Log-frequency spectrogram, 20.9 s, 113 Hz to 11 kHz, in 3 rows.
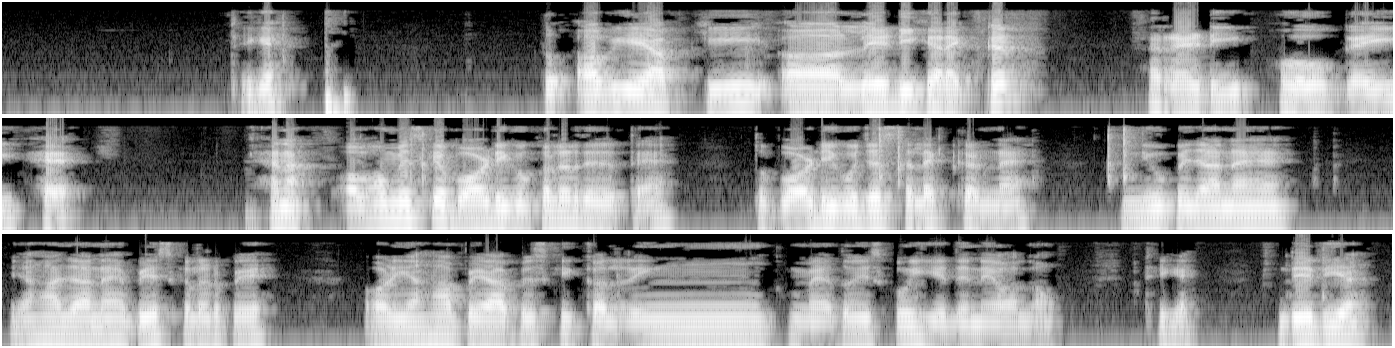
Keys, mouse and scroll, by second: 1.8 Tab, 2.1 scroll down 3, 3.1-3.6 scroll up 2, 3.6 scroll down 1, 4.5 scroll down 1, 4.9-7.9 scroll up 2, 8.2-8.7 scroll down 2, 8.7-9.3 drag, 10.0 click, 12.2-13.8 drag.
